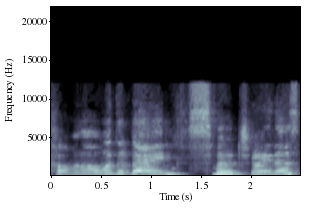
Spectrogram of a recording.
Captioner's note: laughs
